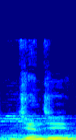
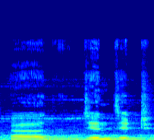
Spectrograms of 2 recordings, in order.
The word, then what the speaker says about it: Gen Z: American এক্সেন্টে জেট কে আসলে জি এর মত উচ্চারণ করা হয়। যার কারণে জেনজি খুব সুপরিচিত হয়ে যায়। এবং বিটি এক্সেন্টে জেন জেট এবং জেনজি আসলে কারা?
